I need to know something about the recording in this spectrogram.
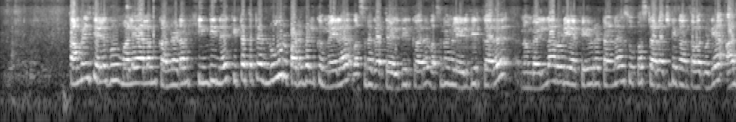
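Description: A young woman speaks into a microphone over a loudspeaker, in a large echoing hall.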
